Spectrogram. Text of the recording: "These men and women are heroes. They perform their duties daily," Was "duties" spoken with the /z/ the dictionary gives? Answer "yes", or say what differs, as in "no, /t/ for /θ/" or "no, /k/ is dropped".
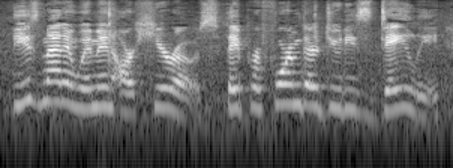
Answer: yes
